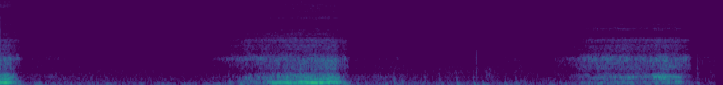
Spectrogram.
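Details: A giant male Alaskan Malamute snores loudly while sleeping, each deep rasping breath swelling and fading every few seconds.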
